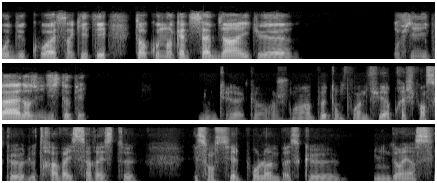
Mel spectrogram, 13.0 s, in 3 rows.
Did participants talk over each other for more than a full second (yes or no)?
no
